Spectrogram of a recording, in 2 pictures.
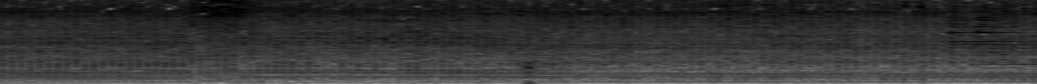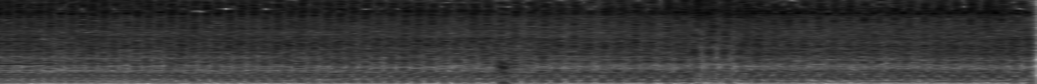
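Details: Overhauled Daedong single-cylinder diesel that was hard starting, test-run after the injection pump and injector were serviced. Crisp, regular single-cylinder firing beat at steady speed with no misses; the engine runs cleanly.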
